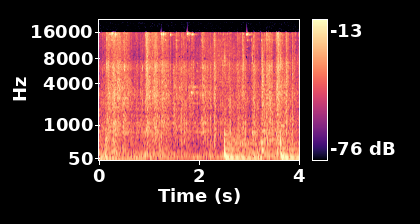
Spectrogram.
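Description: Metal shopping cart rattling as it is pushed and rolled along, wheels and wire basket clattering. Faint background music with deep, dropping bass notes comes in about halfway through.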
